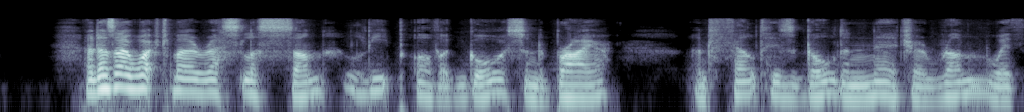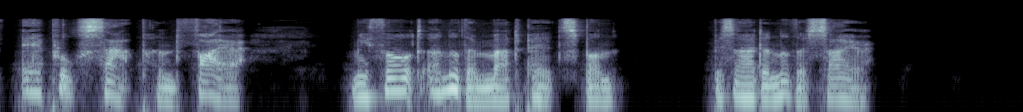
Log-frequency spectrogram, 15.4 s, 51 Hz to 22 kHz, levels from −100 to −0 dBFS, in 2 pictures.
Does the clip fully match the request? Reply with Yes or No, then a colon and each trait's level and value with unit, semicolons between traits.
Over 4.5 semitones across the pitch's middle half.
Yes: average, 5.0 semitones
